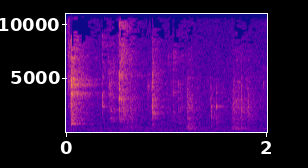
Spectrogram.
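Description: A tortilla chip bitten and chewed close to the microphone: one sharp crunch at the start, then a few softer crunches. The chip is one she calls stale.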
